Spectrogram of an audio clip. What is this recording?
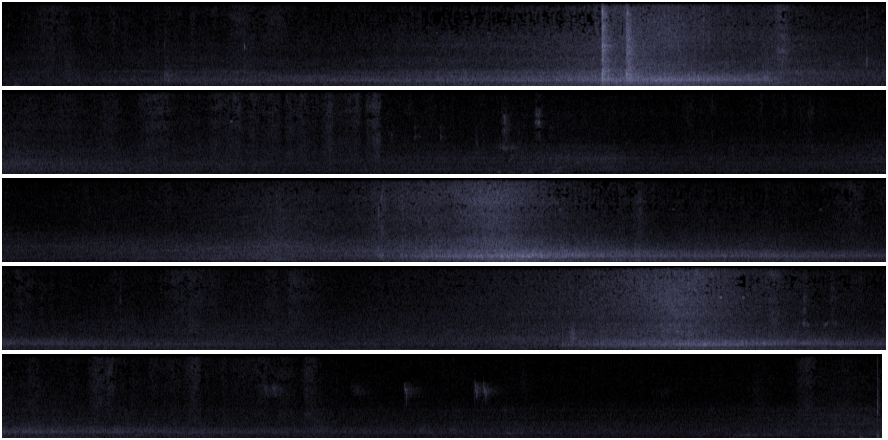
Crossing car, paved road
driving, automobile, road, car, vehicle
